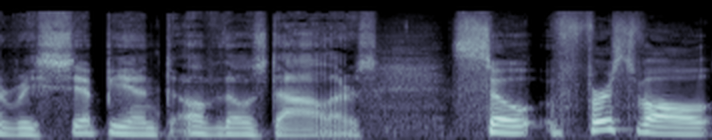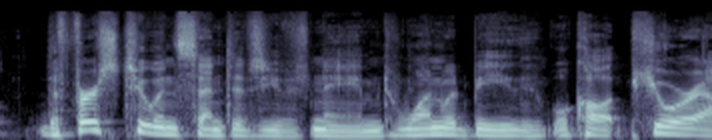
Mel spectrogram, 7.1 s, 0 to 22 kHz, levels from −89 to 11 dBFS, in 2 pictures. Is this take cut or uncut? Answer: uncut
